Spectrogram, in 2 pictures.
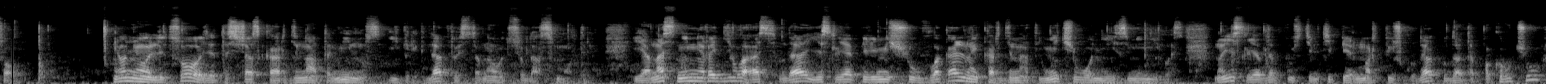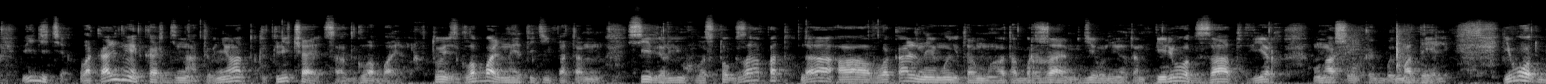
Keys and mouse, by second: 0.5-1.1 middle drag, 1.6 middle drag, 5.4-5.7 shift+middle drag, 7.8-9.7 drag, 11.1-12.2 middle drag, 12.5 shift+middle click, 13.1 r, 14.8-15.5 middle drag, 16.7 middle click, 17.3-20.5 drag, 21.5-22.1 middle drag, 23.4-24.5 drag, 25.6-26.0 middle drag, 27.1-28.1 middle drag, 30.7-30.9 middle drag.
